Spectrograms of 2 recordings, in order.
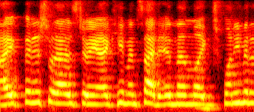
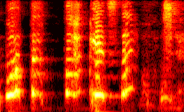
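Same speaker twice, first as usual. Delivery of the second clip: high, slow, alarmed cry; a startled shout at a crash next door; startled yell; 12 semitones higher, 4 dB louder, slower than usual. Retold or imitated. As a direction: squeeze it out high and stretched, shocked at the noise. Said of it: "And I was like".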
